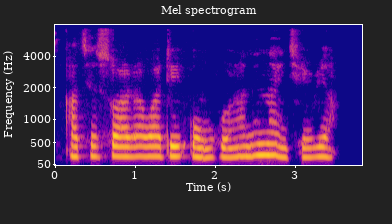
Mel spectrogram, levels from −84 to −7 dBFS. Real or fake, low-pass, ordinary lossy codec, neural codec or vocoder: fake; 7.2 kHz; AAC, 48 kbps; vocoder, 44.1 kHz, 128 mel bands every 512 samples, BigVGAN v2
